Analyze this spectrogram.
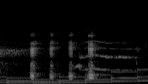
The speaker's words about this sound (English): This is John's cat, Bucky. He always manages to show up when we're recording these things.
